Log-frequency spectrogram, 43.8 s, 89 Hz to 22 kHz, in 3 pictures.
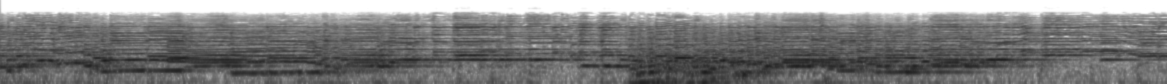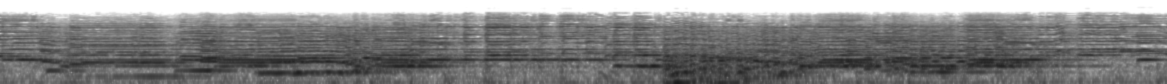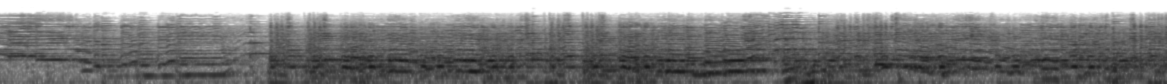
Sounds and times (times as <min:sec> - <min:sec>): Cello: 0:00.0 - 0:43.7
Violin, fiddle: 0:00.0 - 0:43.7.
